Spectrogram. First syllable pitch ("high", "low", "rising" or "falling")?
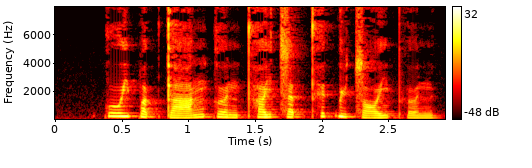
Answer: high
